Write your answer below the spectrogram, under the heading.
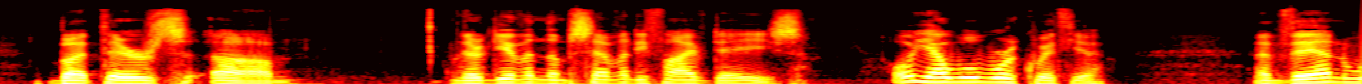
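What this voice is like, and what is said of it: Usual voice. Nothing is said of it.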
